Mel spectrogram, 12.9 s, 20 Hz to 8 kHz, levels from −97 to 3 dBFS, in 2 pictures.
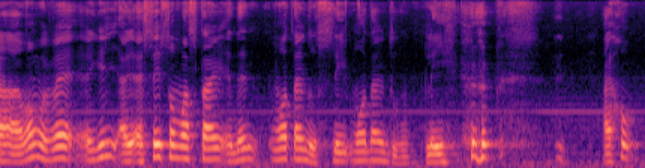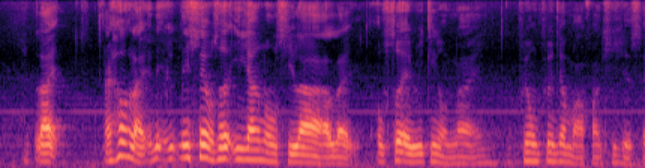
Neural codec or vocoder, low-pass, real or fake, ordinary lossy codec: none; none; real; none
